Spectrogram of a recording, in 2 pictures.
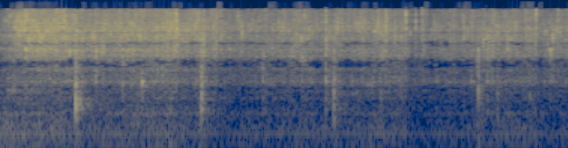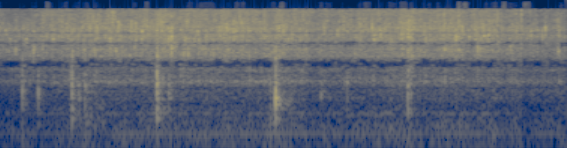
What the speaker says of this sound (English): Now oil is heated, then we have to add onions.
